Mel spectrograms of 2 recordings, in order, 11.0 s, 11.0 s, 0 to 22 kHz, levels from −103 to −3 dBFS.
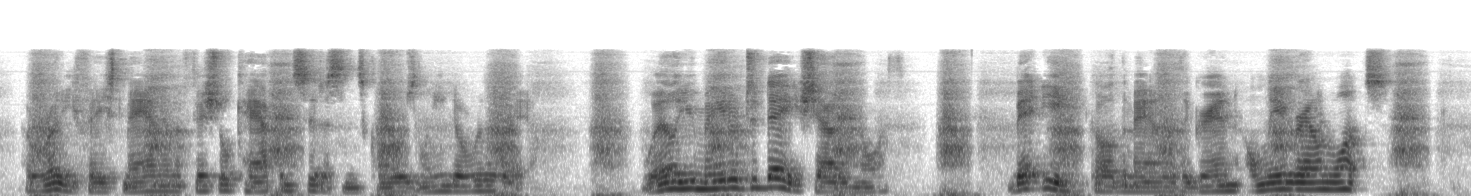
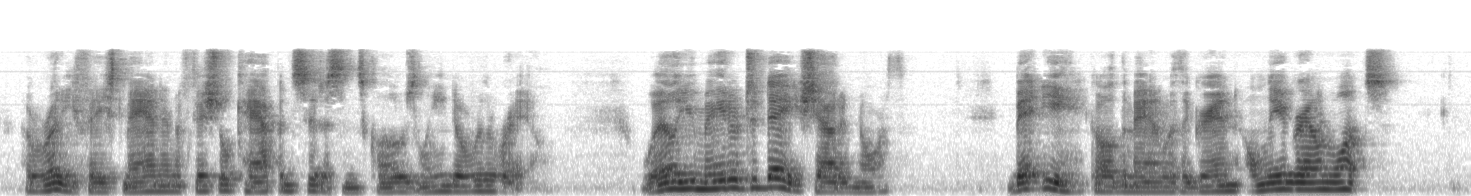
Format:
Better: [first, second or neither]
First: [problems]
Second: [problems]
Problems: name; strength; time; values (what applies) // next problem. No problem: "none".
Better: second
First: background sound (Breathing); 12 dB below the speech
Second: none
